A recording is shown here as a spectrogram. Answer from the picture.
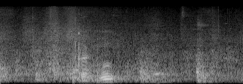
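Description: Brief indistinct speech with a few sharp knocks and some rustling.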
